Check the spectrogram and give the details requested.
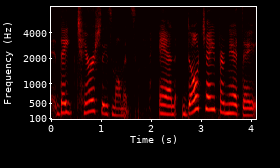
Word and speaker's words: dolce far niente: And dolce far niente is how you say it, I think.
